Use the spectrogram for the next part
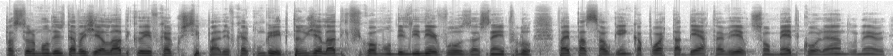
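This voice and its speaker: An older man, a pastor with a Brazilian Portuguese accent, telling a story in a sermon. He moves between hushed asides and loud, emphatic bursts. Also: mid-range voice, steady tone, racing, hardly any pauses. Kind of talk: sermon testimony.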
